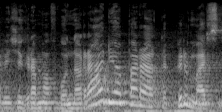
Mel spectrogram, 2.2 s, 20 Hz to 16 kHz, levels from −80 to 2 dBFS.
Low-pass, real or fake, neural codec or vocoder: 14.4 kHz; real; none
